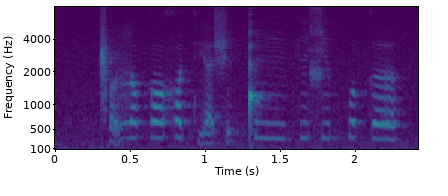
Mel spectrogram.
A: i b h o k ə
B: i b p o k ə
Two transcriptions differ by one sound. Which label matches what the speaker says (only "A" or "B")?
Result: B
